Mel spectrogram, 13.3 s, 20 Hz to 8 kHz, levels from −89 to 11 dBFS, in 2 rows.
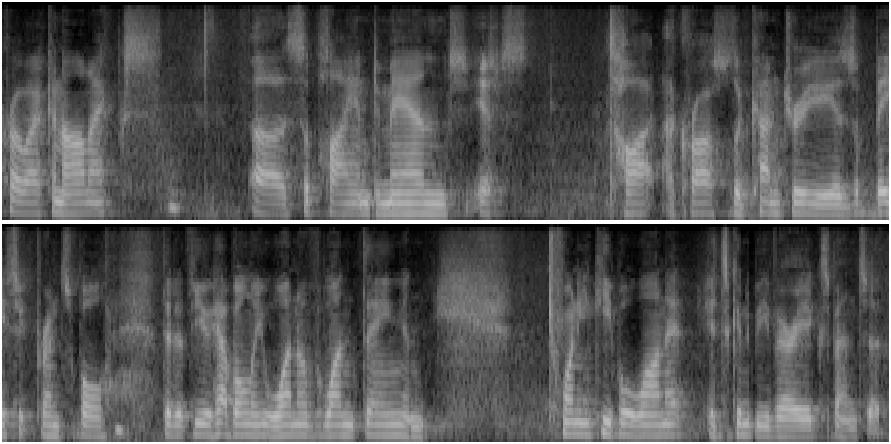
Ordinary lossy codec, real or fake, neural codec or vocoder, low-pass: Opus, 64 kbps; fake; codec, 16 kHz, 1 kbps, X-Codec, HuBERT features, trained on LibriSpeech; 7.2 kHz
